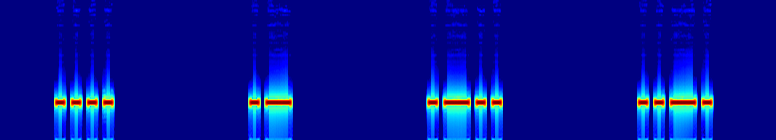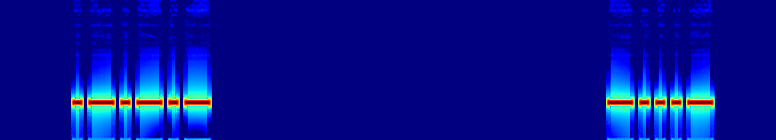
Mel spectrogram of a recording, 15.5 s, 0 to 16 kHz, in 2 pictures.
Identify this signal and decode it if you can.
Morse code, heard as a keyed tone, about 15 wpm, spaced as for 5 wpm, 1000 Hz. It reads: HALF. <BT>
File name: qotdfiles / 5wpm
